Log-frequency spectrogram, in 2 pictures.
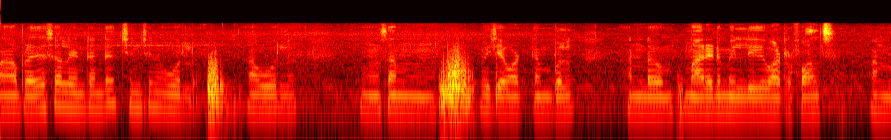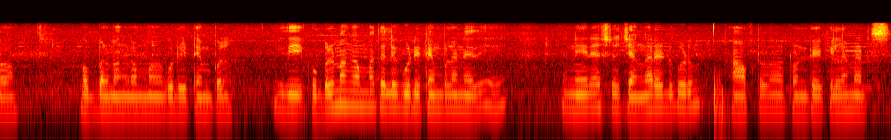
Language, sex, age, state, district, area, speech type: Telugu, male, 30-45, Andhra Pradesh, Alluri Sitarama Raju, rural, spontaneous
